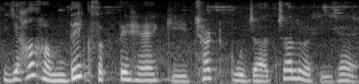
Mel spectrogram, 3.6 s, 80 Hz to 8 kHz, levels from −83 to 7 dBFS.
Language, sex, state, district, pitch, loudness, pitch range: Hindi, female, Himachal Pradesh, Shimla, 225 Hz, -16 LUFS, 205-270 Hz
